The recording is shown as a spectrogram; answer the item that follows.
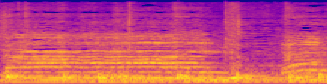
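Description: A group of people singing a hymn together. They hold one long note, break briefly about a second and a half in, then start the next phrase.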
